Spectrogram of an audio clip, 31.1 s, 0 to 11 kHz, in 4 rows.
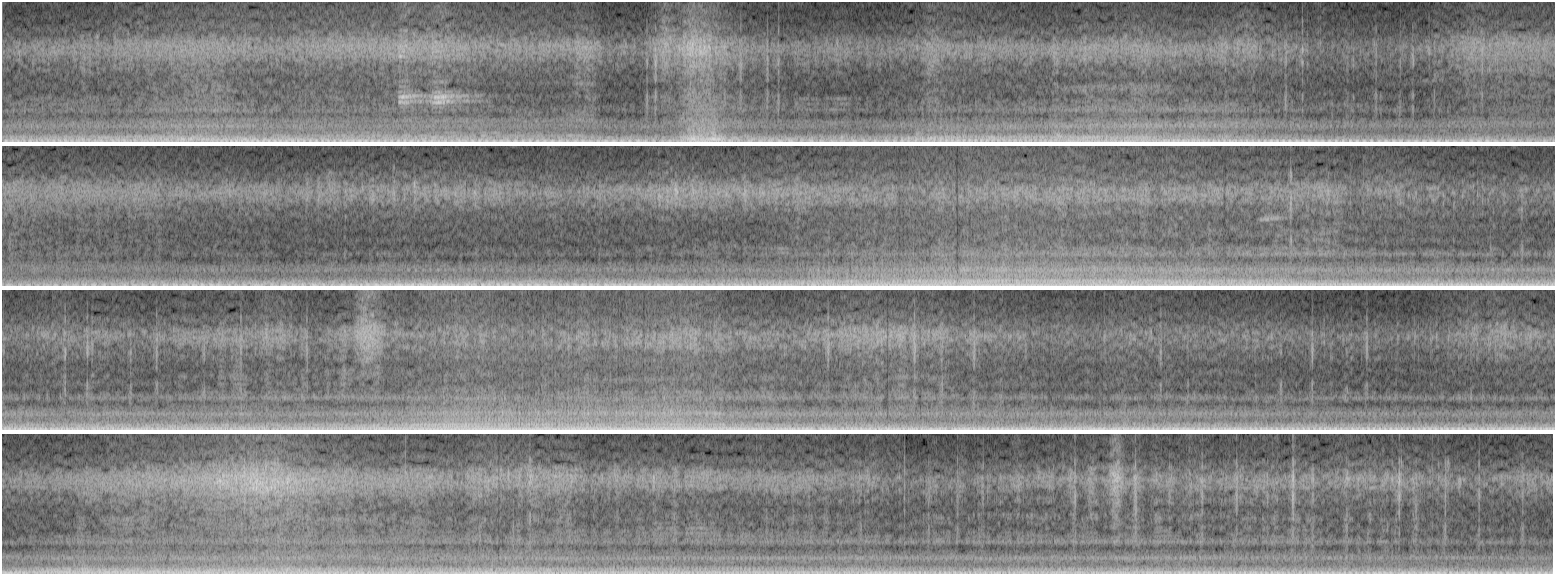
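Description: Yamaha Aerox 155 scooter's single-cylinder engine and CVT running in slow traffic. Its pitch rises and falls as it pulls away twice, about halfway through and again a few seconds later. There is one sharp knock a few seconds in.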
